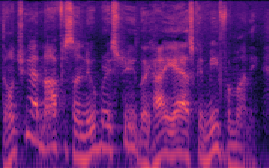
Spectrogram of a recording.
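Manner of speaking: high, fast and soft sneer; mocking donor voice. Donor sneering at a charity on Newbury Street, high quick mock. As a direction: scoff at the fancy office, quick and light.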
